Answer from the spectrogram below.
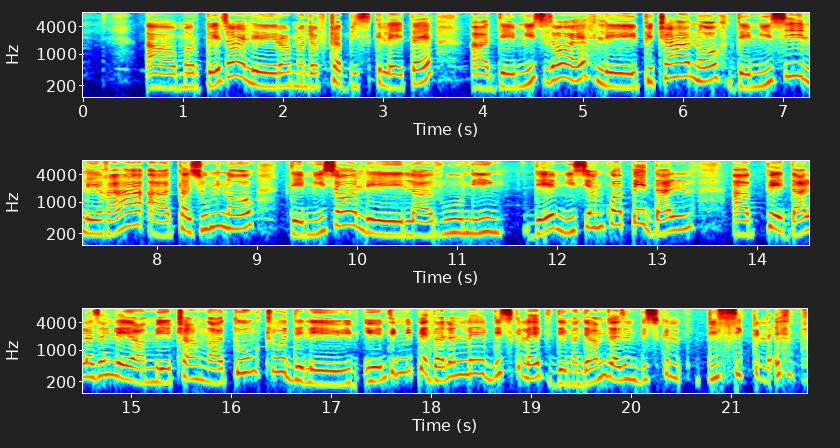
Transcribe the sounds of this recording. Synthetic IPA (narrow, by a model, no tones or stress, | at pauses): amaɾubezoweleɾaɦmaɳɖ͡ʐafi̥ʈ͡ʂəbisi̥klet̪ead̪emisizaweleipiʈ͡ʂaɦanowd̪emisileraɦəʔat̪azuminowd̪emisolelaruniɲi̥ | d̪emisianikuəped̪aləped̪aləzaɲileameʈ͡ʂaɦaŋat̪uŋɡuʈ͡ʂud̪eleent̪iɲiniped̪alanilebisi̥kilet̪d̪emand̪eɦamizazaɲibisklb̥isiklet̪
